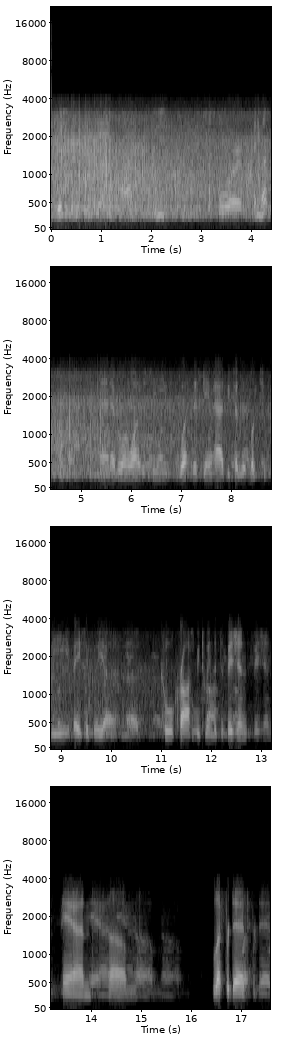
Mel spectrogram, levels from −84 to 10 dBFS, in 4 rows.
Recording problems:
echo of what is said; noticeable; throughout; 520 ms later, 15 dB below the speech
phone-call audio
traffic noise; very loud; throughout; 3 dB above the speech

